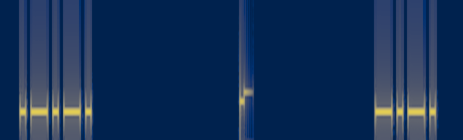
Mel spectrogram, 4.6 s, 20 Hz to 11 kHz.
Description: Morse code, heard as a keyed tone, about 22 wpm, 700 Hz. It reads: <AR> C
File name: Top 90 QSO Elements - 8x Character Spacing - 22wpm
